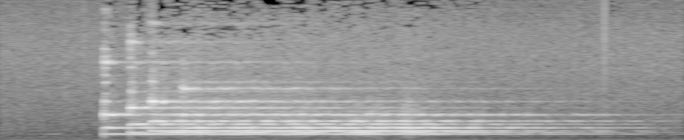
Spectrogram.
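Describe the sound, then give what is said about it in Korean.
A phone ringtone starts suddenly and plays loud, a bright electronic chime with rich overtones that holds for about three seconds before fading. No one speaks. “전화벨 소리가 잘 안 들리는데요?”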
